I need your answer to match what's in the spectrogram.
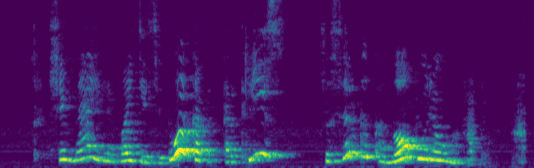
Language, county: Lithuanian, Vilnius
